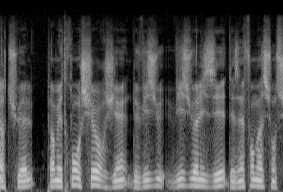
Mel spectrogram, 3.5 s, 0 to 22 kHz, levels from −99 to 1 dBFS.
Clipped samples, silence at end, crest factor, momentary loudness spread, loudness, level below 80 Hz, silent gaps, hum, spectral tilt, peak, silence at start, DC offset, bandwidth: under 0.1%; 0 s; 16 dB; 5 LU; -26 LUFS; -60 dBFS; none; none; -4 dB/octave; -12 dBFS; 0 s; under 0.1%; 15 kHz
